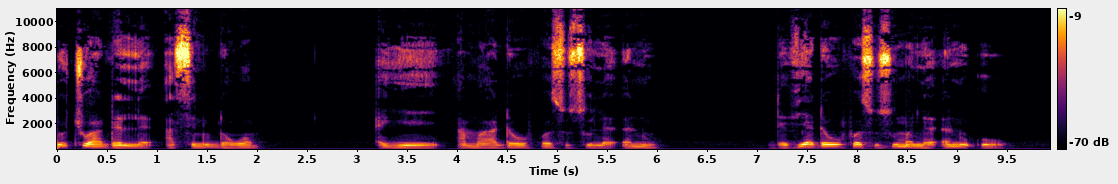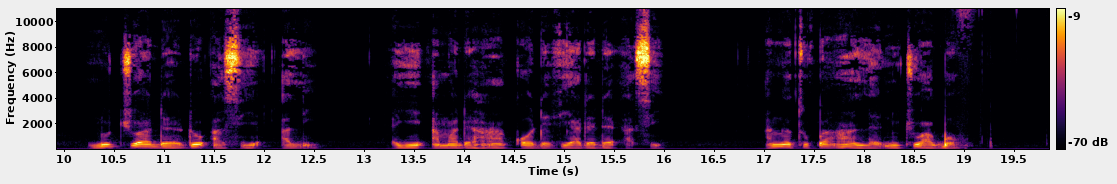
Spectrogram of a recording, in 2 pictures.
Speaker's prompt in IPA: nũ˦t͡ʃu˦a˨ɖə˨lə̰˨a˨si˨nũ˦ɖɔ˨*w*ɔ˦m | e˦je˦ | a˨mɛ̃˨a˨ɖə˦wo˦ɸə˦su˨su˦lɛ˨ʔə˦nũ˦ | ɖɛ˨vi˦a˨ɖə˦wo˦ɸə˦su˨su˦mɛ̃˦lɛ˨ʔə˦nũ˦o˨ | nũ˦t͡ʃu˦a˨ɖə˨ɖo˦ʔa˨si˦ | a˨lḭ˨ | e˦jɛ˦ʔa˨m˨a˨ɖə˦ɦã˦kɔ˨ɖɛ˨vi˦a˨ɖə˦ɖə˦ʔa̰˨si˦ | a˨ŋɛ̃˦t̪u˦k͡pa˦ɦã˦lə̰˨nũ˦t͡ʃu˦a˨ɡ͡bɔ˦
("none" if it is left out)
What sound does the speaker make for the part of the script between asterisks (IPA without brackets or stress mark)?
w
